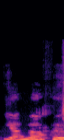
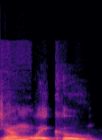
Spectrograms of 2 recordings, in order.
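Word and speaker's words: Younghoe Koo: JJ Young Hoku. Juju. Young Hoku. Young Hoku. It's Young Way. It's Young Way Cool.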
